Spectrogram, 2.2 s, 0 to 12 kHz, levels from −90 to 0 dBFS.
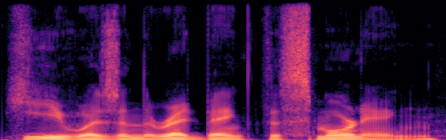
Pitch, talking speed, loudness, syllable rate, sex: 95 Hz, 215 wpm, -16 LUFS, 4.2 syllables/s, male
